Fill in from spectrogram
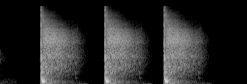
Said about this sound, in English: I'm going to give him a few slaps around the face.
